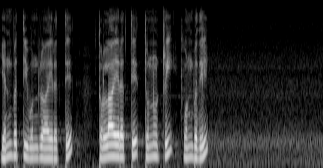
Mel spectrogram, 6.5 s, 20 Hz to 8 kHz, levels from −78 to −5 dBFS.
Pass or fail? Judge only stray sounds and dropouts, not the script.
pass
